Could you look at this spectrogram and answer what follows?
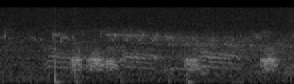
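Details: Whooper swan at Vilkkilänturta, Virolahti, calling very oddly, apparently with something stuck in its throat, drinking water constantly and not feeding properly; several nasal honks with rich harmonics, with high chirps of small birds behind.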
